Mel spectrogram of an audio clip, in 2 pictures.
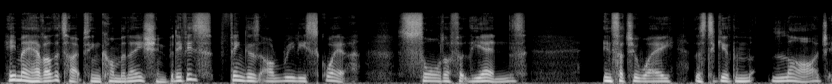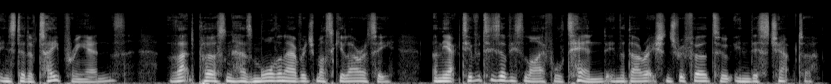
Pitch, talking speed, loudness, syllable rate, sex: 145 Hz, 190 wpm, -19 LUFS, 6.1 syllables/s, male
